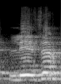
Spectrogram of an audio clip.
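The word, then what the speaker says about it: ledger: budget पढ़ा जाएगा लेजर लेजर में भी जी के पहले डी आया है और यहां पर डी साइलेंट है और इसलिए इसे लेजर पढ़ा जाएगा कजल कजल में भी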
